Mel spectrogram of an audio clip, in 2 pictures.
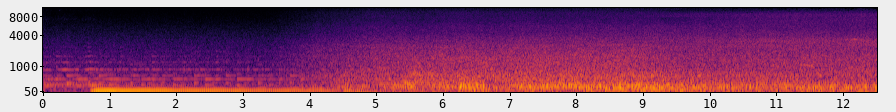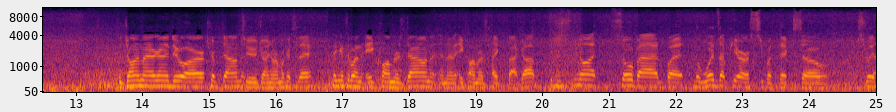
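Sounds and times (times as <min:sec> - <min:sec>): music with deep bass note: 0:00.0 - 0:07.2
wind buffeting microphone: 0:04.0 - 0:19.1.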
